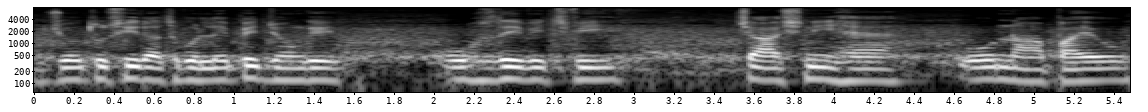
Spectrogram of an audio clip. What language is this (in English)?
Punjabi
